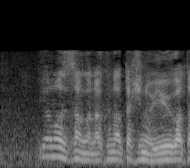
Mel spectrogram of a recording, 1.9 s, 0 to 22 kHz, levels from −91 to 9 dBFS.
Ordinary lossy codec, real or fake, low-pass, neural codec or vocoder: AAC, 32 kbps; real; 7.2 kHz; none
